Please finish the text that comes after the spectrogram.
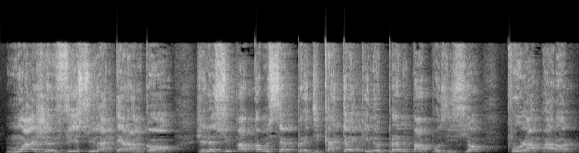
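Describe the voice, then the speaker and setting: A man's voice: extremely high pitch, a bit bright, reverberant. A man from Togo whose first language is Mina, preaching an emphatic, fiery sermon and repeating his points. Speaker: pastor.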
